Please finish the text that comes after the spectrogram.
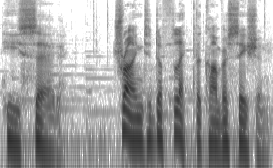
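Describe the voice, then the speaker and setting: Animated male fantasy story narrator. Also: fairly low pitch, unhurried, husky. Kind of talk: dramatic scripted story narration. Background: soft music.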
